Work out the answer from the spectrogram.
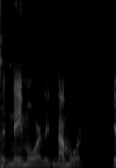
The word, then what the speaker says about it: Namor: Namor. They pronounce it Namor because I know we had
